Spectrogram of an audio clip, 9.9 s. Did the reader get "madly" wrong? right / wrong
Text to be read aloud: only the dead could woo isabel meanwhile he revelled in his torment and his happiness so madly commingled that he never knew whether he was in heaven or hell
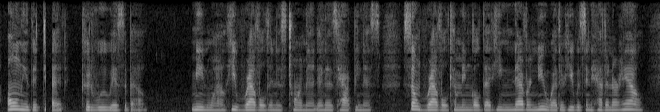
wrong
